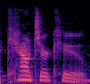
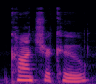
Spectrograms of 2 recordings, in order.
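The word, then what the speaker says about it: contrecoup: of damage and that's called the counter coup or you can pronounce it Contra coup a severe coup or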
